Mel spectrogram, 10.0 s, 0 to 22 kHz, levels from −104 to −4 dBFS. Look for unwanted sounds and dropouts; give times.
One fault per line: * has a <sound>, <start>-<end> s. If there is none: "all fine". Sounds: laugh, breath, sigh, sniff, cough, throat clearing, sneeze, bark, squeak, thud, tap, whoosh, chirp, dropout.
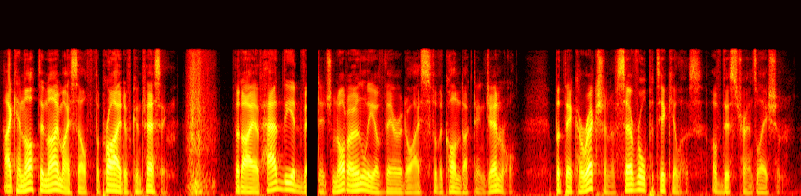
* has a whoosh, 2.3-2.7 s
* has a dropout, 3.8-4.0 s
